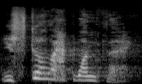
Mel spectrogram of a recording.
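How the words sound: It is said in a light Bert and Ernie voice.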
